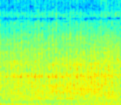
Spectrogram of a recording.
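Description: A farm tractor with a chisel plow hooked up idles steadily up close, a loud, even low rumble that holds without change throughout, with no talk.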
